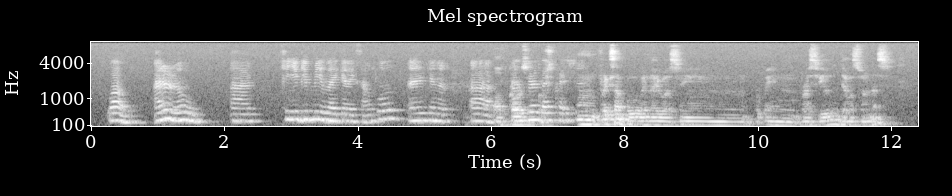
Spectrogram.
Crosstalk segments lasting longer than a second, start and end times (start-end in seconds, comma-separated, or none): 6.0-7.5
